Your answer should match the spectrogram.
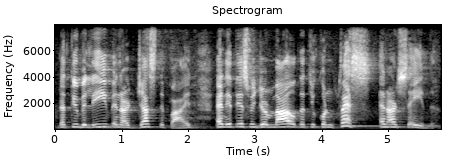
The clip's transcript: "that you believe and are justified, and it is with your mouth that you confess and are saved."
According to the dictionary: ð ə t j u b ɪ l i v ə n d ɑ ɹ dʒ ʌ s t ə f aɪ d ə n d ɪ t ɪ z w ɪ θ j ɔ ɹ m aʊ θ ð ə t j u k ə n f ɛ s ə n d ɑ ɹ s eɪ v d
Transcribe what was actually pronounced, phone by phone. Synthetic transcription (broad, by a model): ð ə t j u b ɪ l i v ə n ɑ ɹ dʒ ʌ s t ə f aɪ d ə n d ɪ t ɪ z w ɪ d j ɔ ɹ m aʊ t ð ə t j u k ə n f ɛ s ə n ɑ ɹ s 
